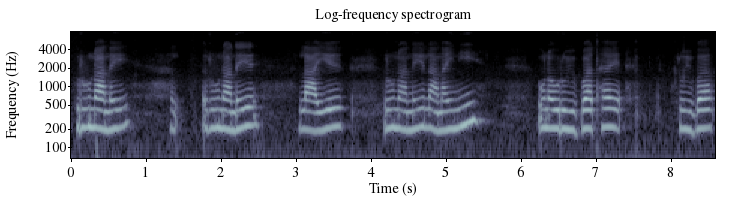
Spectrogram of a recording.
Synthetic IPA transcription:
ɾunanɯj | ɾunanɯj | lajɯ | ɾunanɯjlanajni | unawɾujbat̪ʰaj | ɾujba

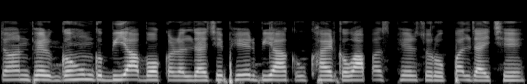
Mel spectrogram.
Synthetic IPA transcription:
t̪ənpʰeɾɡəɦumkebijabɔkːəɾəld͡ʒajt͡ʃʰɛpʰeɾbijakukʰajɽkeʋapəspʰeɾsɔ̃ɾopəld͡ʒajt͡ʃʰɛ

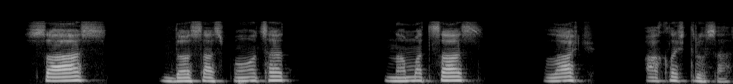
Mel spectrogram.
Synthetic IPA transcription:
saːs | d̪ɐs̬aːspõːt͡sʰɐt̪̚ | nɐmɐt̪saːs | lat͡ʃʰ | akʰlɐʃt̪ɾuːsaːs

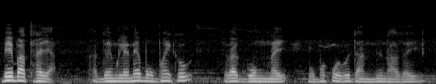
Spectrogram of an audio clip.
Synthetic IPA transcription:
bebatʰɾaja | demɡlenabɔmpʰajkʰɯ | ebaɡɔŋnaj | bɔŋmpʰakʰuabɯdanːɯnazaj

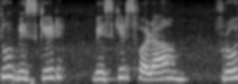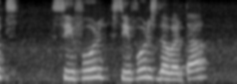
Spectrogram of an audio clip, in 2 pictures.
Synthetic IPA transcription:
t̪ubiskiʈ | biskiʈsfəɽa | fɾuːt̪s | sifuɾsifuɾsd͡z̪əʋəɾt̪a

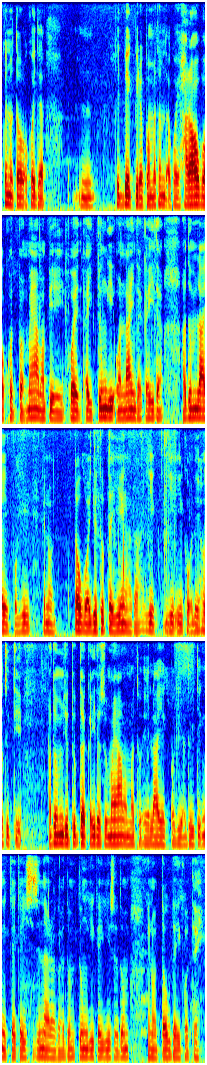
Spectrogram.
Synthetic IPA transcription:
kɐjnotɐwɐ̰kʰojdɐ | pʰit̚bek̚piɾɐk̚pɐmɐtɐmdɐ̰ɐ̰kʰojhɐɾawbɐkʰot̚pɐmɐjamːɐpiɾehojɐjtuŋɡiʔonlajndɐkɐjdɐɐdumlajek̚pɐɡi | kɐjno | tɐwbɐjutjup̚tɐjeŋɐɡɐjekjeʔikʰotliɦɐwzik̚ti | ɐ̰dumjutup̚dɐkɐjdɐsumɐjamɐmɐtʰuʔelajek̚pɐɡiɐdutek̚nikːɐjkɐjsizinɐɾɐɡɐːdumtuŋɡikɐjɡisuɐdumkɐjnotːɐwdɐikʰotʰːɐj

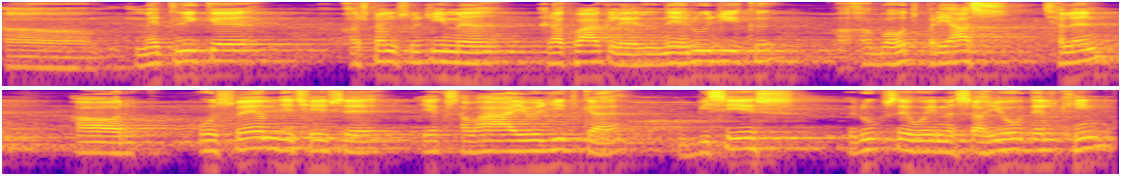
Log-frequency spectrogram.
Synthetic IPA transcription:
met̪ʰlike | əsɾəmsut͡ʃimeɾəkʰbakelelneɦɾud͡ʒik | bəɦut̪pɾəjas | t͡ʃʰəlen | ɔːɾ | oswəjəmd͡ʒet͡ʃʰɛseː | ksəbʱajod͡ʒit̪ke | bisesɾupseoɦimesəɦjoɡd̪elkʰin

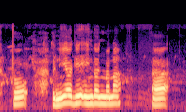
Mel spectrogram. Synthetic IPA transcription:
t̪o | niaɡiind̪aɲmana

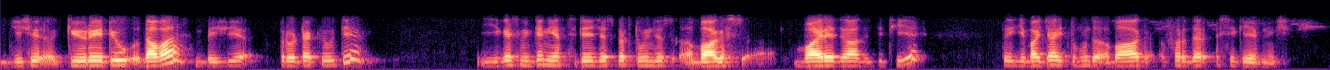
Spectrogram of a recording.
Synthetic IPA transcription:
d͡ʒit͡ʃʰikjuːɾeːʈiwd̪aːʋabeʃij | pɾoːʈɐkjuːt̪i | jiɡɐsmint̪ʲɐnjɐt̪sʰiʈeːd͡ʒɐspɐʈʰt̪uɦunʲd͡ʒɐsbaːɡɐs | ʋaːɾezaːd̪t̪it̪ʰije | t̪ɨjibɐt͡ʃaːit̪uɦũnd̪ɨbaːɡfɐɾd̪ɐɾsikeːbniʃʰ

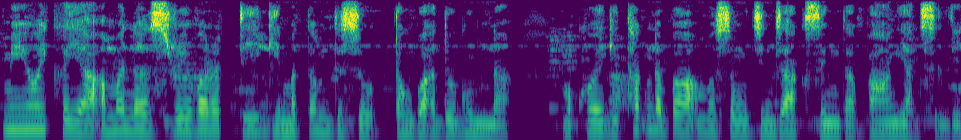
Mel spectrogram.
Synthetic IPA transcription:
miojkʰɐjaʔɐ̰mɐnɐsɾiwaɾɐtiɡimɐtɐmdɐsutɐwbɐʔɐduɡumnɐ | mɐkʰojɡitʰɐk̚nɐbɐɐmɐsuŋt͡ʃind͡ʒak̚siŋdɐbaŋjansilːi

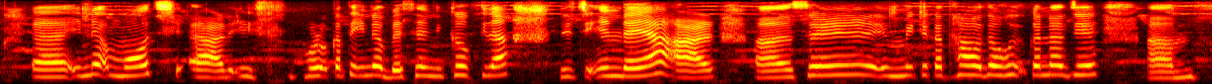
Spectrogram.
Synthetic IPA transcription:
inəʔmɔt͡ʃaɾhɔɽɔʔkat̪ɛinəʔbɛsɛnikəwkilad͡ʒɛt͡ʃiʔənd̪ajaʔːɾsəmit̪̚ʈɛkat̪ʰaɦɔd̪ɔɦujʔkanad͡ʒɛ

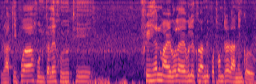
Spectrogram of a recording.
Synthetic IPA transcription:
ɹatipʊwaxunkalɛxujutʰi | pʰɹiɦɛnmaɹibɔlaɛbulikojamipɹɔtʰɔmtaɹaniŋkɔɹʊ̃

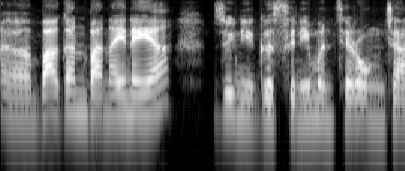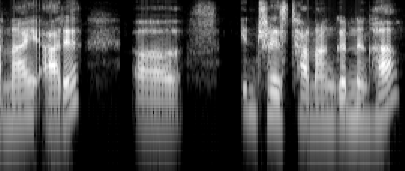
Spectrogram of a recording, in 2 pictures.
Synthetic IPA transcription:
baɡanbanajnajazɯk̚niɡɯsɯnimɐnseɾɔŋzanajʔaɾɯ | intɾestʰːanaŋɡɯnːɯŋɦa

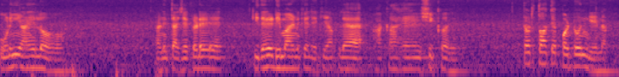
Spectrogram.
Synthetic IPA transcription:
koɽ̃iːajlɔ | aɽ̃it̪jad͡ʑekəɽe | kit̪eɖimaɳɖkelekiːapljaː | kaɦeɕikəj | t̪əɾt̪ɔt̪epəʈonɡena

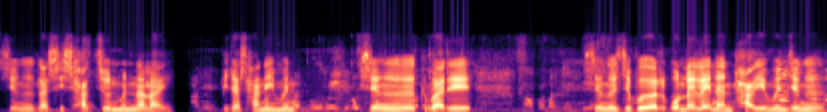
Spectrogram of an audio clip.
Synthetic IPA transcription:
z̥ɯŋɯɡasisat̚zɔnmɯnːalaj | b̥idasanɯjmɯnsɯŋɯkʰɯbaɾe | z̥ɯŋɯzɯbɯɾɔnlajlajnantʰawemɯnzɯŋɯ

